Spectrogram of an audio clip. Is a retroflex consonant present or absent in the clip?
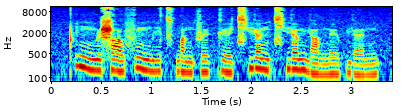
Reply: present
